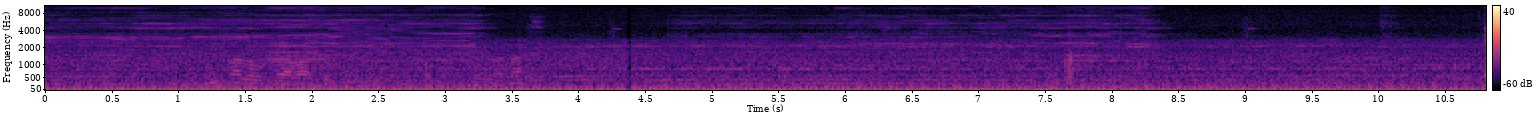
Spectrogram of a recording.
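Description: Helicopter turbine engine running steadily on the ground, a continuous high whine over a low rumble.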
